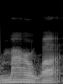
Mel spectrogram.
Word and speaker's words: Marwah: but over here is mount moriah or marwah as it's pronounced in arabic over here we see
